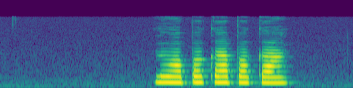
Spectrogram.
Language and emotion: Russian, neutral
